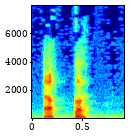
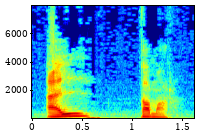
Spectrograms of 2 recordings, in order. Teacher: So the L is where the teeth and the tongue come together, and the qaf, aq, comes from the throat, which is far from the articulation point of the lam. And because of this distance, it's much smoother to say it, because you're going from one articulation point to one that's further down.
